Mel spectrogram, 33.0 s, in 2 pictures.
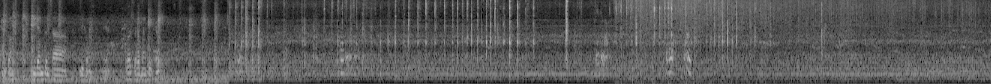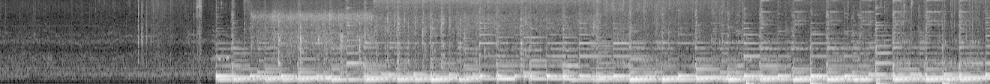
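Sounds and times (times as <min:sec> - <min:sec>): meat sizzling in hot oil: 0:10.2 - 0:19.7, 0:20.5 - 0:30.0
ukulele music: 0:20.1 - 0:33.0.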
